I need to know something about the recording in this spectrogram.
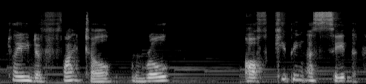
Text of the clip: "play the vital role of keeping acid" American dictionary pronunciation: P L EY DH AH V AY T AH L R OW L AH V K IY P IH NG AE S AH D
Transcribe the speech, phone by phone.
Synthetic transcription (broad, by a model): P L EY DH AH F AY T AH L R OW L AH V K IY P IH NG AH S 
